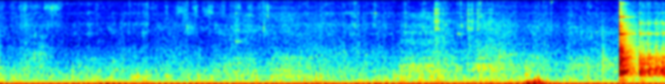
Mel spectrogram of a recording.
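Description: A steady low background hum with only faint handling sounds. A louder, noisy rush of sound starts suddenly just before the end.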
